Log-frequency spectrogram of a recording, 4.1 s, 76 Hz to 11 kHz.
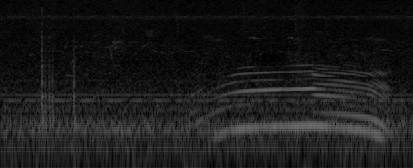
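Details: A spotted hyena at Sabi Sand near sunrise on 17 January 2016 gives a low, drawn-out, cow-like moan. This long-range contact call carries a couple of kilometres to other hyenas.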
